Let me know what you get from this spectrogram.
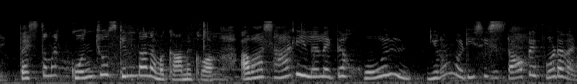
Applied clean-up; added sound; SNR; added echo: none; none; none; none.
